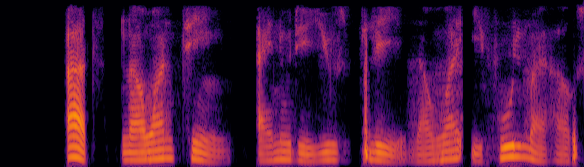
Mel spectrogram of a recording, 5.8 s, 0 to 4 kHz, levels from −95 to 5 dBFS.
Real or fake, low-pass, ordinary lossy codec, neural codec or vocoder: real; 3.6 kHz; AAC, 16 kbps; none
